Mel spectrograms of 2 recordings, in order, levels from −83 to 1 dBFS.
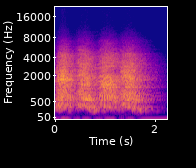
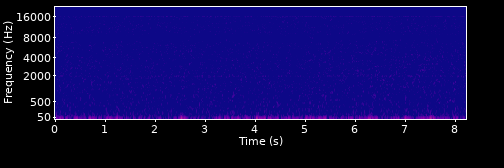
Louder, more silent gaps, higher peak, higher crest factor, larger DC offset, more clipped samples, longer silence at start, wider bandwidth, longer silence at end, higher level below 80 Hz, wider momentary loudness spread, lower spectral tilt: first, -18 LUFS vs -61 LUFS; neither; first, -4 dBFS vs -48 dBFS; about the same, 16 dB vs 14 dB; neither; neither; about the same, 0 s vs 0 s; first, over 20 kHz vs 17 kHz; first, 0.2 s vs 0 s; about the same, -74 dBFS vs -78 dBFS; first, 11 LU vs 1 LU; about the same, -0.5 dB/octave vs -0.5 dB/octave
